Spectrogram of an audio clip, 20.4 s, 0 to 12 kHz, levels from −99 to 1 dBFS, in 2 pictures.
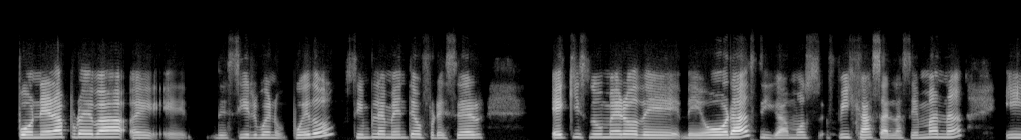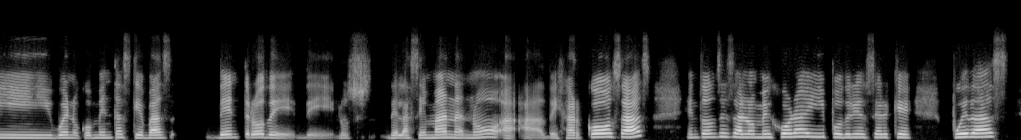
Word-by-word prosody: poner 250 +1 +4
a 285 - +8
prueba, 280 0 +5
eh 230 -1 -3
eh, - - -11 0.2
decir, 240 +2 -8
bueno, 240 -1 -5
puedo 255 +9 +2 0.2
simplemente 255 0 -3
ofrecer 240 +1 -3 0.7
equis 260 +1 0
número 270 0 +2
de 230 -2 -1
de 115 0 -3
horas, 255 - +7
digamos, 235 -1 -7 0.2
fijas 250 -1 -1
a - - +3
la 115 0 -8
semana, 265 - -1 0.4
y 235 -2 -4
bueno, 235 0 -3
comentas 235 +3 -6
que 240 - -3
vas 230 +1 +1 0.3
dentro 265 +2 -2
de 375 - -4
de 475 0 -12
los - - -11
de - - -7
la - - -2
semana, 240 +2 0
¿no? 255 +5 -2
A 210 -2 -1 0.3
a - - -10
dejar 215 - -4
cosas. 295 +5 +5 0.3
Entonces, 290 +4 -4
a 285 - +5
lo 275 0 0
mejor 280 +3 +1
ahí 315 -1 0
podría 275 -1 -2
ser 270 +1 -3
que 270 -3 -1 0.4
puedas 305 +2 +3
255 Hz, 135 wpm, -23 LUFS, 235-280 Hz, 0.7 s, a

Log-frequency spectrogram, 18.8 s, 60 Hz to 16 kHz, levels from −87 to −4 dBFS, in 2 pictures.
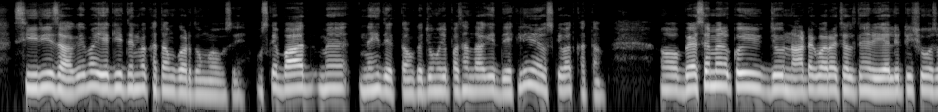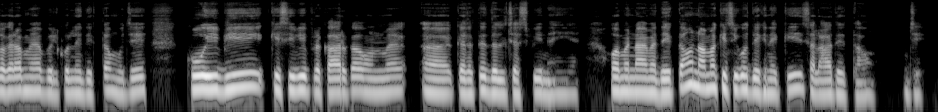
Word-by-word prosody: Series 200 0 +2
आ 165 -2 +3
गई, 185 +4 -1
मैं 220 +2 0
एक 195 -2 +4
ही 205 - +2
दिन 195 0 -1
में 200 0 -1
ख़त्म 180 -1 -3
कर 165 -1 0
दूँगा 150 -1 -4
उसे। 140 0 -10 0.2
उसके 170 +5 -4
बाद 195 0 +5
मैं 200 +1 -2 0.2
नहीं 180 +2 0
देखता 160 -3 -3
हूँ 155 - -4
कि 160 - -1
जो 175 +2 -3
मुझे 175 0 -1
पसंद 175 0 -3
आ 175 - 0
गई 175 +1 -1
देख 155 +2 -3
ली 225 - -2
है 235 -4 0
उसके 180 +1 -5
बाद 180 0 -2
ख़त्म। 140 -3 -11 0.6
अ, - - -4 0.2
वैसे 195 +4 +4
मैं 225 -1 +3
कोई 215 0 +4
जो 190 0 +4
नाटक 170 +1 0
वगैरह 180 0 +2
चलते 175 0 -1
हैं 180 - 0
रियलिटी 165 +1 +2
शोज़ 175 -1 -2
वगैरह 170 +1 +1
मैं 175 -1 -2
बिल्कुल 155 0 -4
नहीं 155 -1 -2
देखता। 145 +5 -6
मुझे 160 +1 -4 0.4
कोई 185 0 +8
भी, 205 +4 +2
किसी 180 -2 0
भी 180 +1 +4
प्रकार 160 0 -1
का 175 +2 -2
उनमें 165 +1 -3
अ, - - -8 0.2
कह 155 -1 -1
सकते 150 +4 -2
हैं 170 - 0
दिलचस्पी 155 0 -2
नहीं 145 +1 -7
है 150 - -13 0.3
और 175 -1 +3
मैं 170 0 +1
ना 165 0 +2
मैं 160 -1 0
देखता 155 +6 0
हूँ, 235 +2 +4
ना 200 -3 +4
मैं 200 +1 +2
किसी 190 -2 +1
को 180 0 +2
देखने 155 -2 -1
की 185 +6 -3
सलाह 145 -5 -4
देता 135 -3 -6
हूँ। 135 0 -11 0.3
जी। 140 -1 -13
170 Hz, 245 wpm, -23 LUFS, 155-185 Hz, 0.6 s, कोई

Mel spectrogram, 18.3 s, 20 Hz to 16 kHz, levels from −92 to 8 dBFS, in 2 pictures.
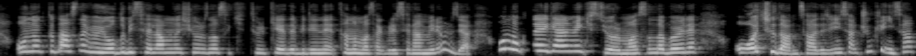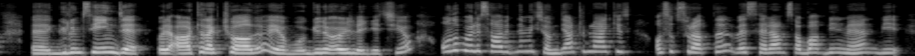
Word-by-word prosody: O 330 +1 -1
noktada, 350 +1 0
aslında, 365 +1 -1
böyle, 295 -1 +2
yolda 270 0 +2
bir 280 - +3
selamlaşıyoruz, 265 -1 -2
nasıl 260 -2 -5
ki - - -24
Türkiye'de 240 -1 -2
birini 230 0 0
tanımasak 225 -4 0
bile, 215 0 -2
selam 220 0 0
veriyoruz 255 - -3
ya. - - -2 0.2
O - - +4
noktaya 385 -3 +1
gelmek 360 -1 +2
istiyorum 230 -12 -1
aslında, 245 +3 0
böyle, 280 +3 +1 0.3
o 265 +1 +2
açıdan, 285 -9 +3
sadece 215 +1 -3
insan, 260 +1 -3
çünkü 335 +6 -6
insan, 310 +7 -4 0.3
eee, 215 -1 0
gülümseyince, 255 0 +3
böyle, 230 0 +6
artarak 245 +3 +4
çoğalıyor 250 - +6
ya 220 -6 +2
bu, 200 +1 -3
günü 245 +2 +3
öyle 235 -2 +5
geçiyor. 210 - -6 0.3
Onu, 390 +7 -3
böyle, 370 -1 0
sabitlemek 340 -1 -4
istiyorum. 245 -8 -3
Diğer 290 +3 -3
türlü 335 +2 -8
herkes, 330 -1 -5 0.2
asık 300 +7 -6
suratlı 300 +3 -2
ve 275 +1 -1
selam 270 -1 -2
sabah 265 -1 -2
bilmeyen 260 0 -4
bir, 250 0 -8
260 Hz, 170 wpm, -22 LUFS, 235-315 Hz, 0.3 s, böyle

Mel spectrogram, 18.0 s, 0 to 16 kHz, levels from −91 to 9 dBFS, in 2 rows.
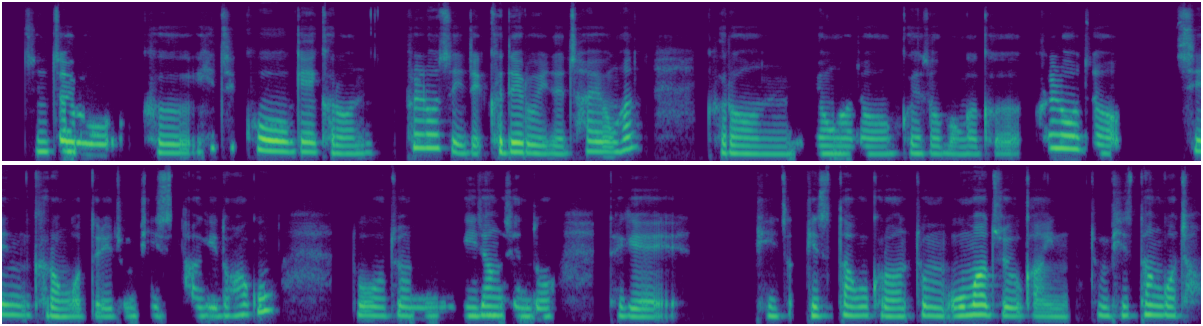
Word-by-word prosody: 진짜로 225 -4 +4 0.2
그 200 -1 -1
히치콕의 240 -6 +4
그런 185 +1 -3 0.3
플롯을 310 -6 +3
이제 185 -1 -4
그대로 215 -4 +5
이제 180 -1 -4
차용한 230 +6 +1 0.5
그런 180 -3 -3 0.2
영화죠. 180 -1 -3
그래서 185 -2 -5
뭔가 175 -1 -6
그 180 - -8
클로즈업 300 - +2 0.4
신 225 -3 -1
그런 190 -4 -1
것들이 185 0 -4
좀 190 +1 -9
비슷하기도 200 0 -6
하고 260 +11 0 0.6
또 210 -3 -1
좀 205 -1 -2 0.4
미장센도 195 -2 -1 0.4
되게 185 -3 -2 0.7
비슷 195 -1 -6
비슷하고 205 0 0
그런 190 -2 0
좀 200 -3 0
오마주가 205 - +5
인 90 -1 -5
좀 205 -3 -4
비슷한 210 +2 0
거죠. 205 -2 0
200 Hz, 265 characters per minute, -25 LUFS, 185-225 Hz, 0.7 s, 그대로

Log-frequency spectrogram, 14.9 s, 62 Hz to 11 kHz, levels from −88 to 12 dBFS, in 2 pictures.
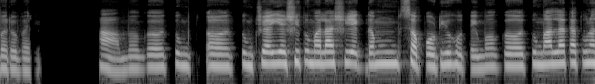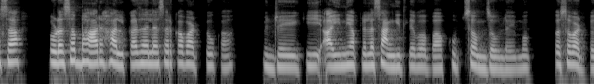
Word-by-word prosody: बरोबर 160 -3 -6
आहे. 145 - -13 0.8
हां. 170 -6 -2
मग 170 +2 -9
अ, 185 0 -2 0.2
तुम 200 -2 -4 0.2
अ, 195 - -3 0.4
तुमची 215 +2 -2
आई 220 +1 +4
अशी 230 +2 +2
तुम्हाला 225 -1 +2
अशी 230 +1 0
एकदम 220 +2 0 0.2
सपोर्टिव्ह 210 -1 0
होते. 175 -3 -6
मग 185 +2 -7
अ, 195 0 0
तुम्हाला 220 +1 +2
त्यातून 230 0 0
असा 240 +1 +5 0.4
थोडासा 230 +2 +5
भार 230 -1 +7
हलका 215 -2 +3
झाल्यासारखा 225 0 0
वाटतो 210 -1 -3
का? 175 - -9 0.5
म्हणजे 180 0 -3
की 195 -1 -3
आईने 195 +2 +1
आपल्याला 200 -1 0
सांगितलंय 185 -2 +2
बाबा 170 -1 -3
खूप 195 -4 -11
समजवलंय. 165 -5 -2
मग 175 +2 -8 0.3
कसं 215 +1 -1
वाटतं 195 -5 0
205 Hz, 150 wpm, -23 LUFS, 180-225 Hz, 0.8 s, भार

